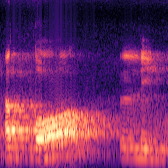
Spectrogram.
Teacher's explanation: harus dipanjangkan enam harakat baru kemudian diikuti dengan tasdid ya disertai dengan nabr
